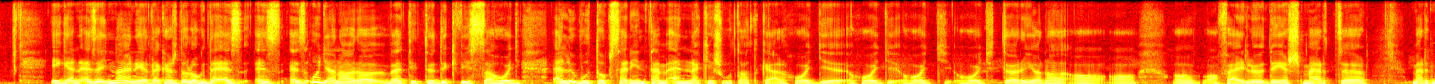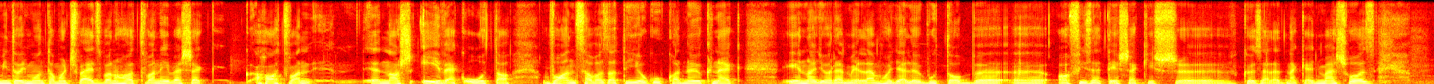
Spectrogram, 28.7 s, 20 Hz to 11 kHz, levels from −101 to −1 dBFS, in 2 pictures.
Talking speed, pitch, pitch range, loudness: 125 wpm, 160 Hz, 145-185 Hz, -15 LUFS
